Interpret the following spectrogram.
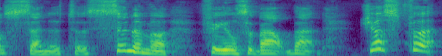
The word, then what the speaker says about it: Sinema: hasn't heard of that her name is spelt with an s at the front not a c uh you know around here we call movies the cinema anyway senator cinema she's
